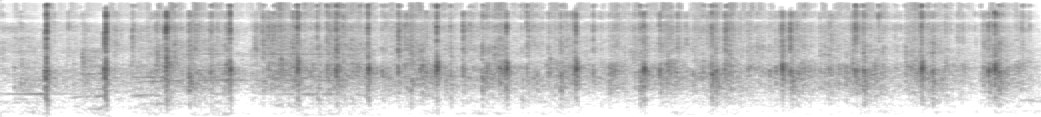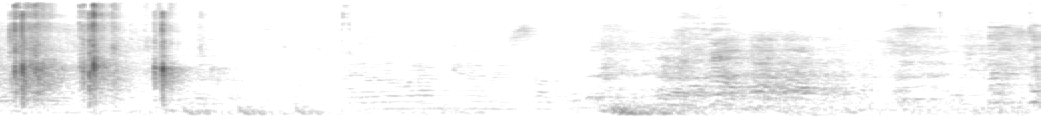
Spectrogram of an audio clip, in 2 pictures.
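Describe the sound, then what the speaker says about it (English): An audience claps for a volunteer at a talk, a sharp burst of applause for about six seconds that then stops, followed by quieter talking and a brief chuckle. "Please applause the volunteer."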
